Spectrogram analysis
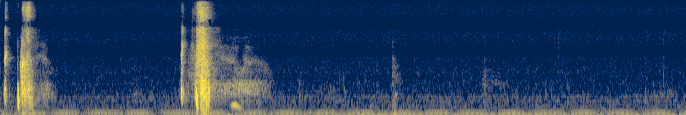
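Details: Two sharp explosive sneezes a few seconds apart, each preceded by a quick breath, over steady low room hum; sneezes.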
